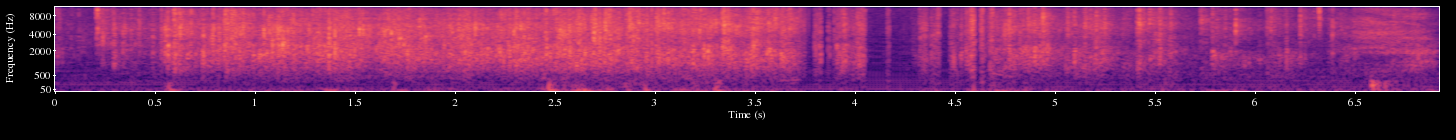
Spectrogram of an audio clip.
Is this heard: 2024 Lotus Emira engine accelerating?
no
